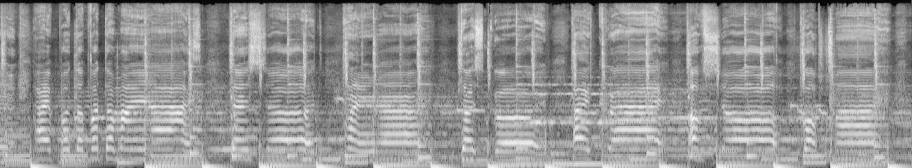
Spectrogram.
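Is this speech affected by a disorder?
No.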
